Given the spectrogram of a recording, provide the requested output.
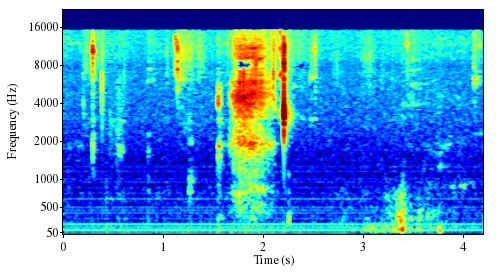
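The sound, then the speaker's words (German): Someone drinking from a water bottle: a soft plastic crinkle and hiss, a sharp click, then a few wet swallowing and mouth noises over a low steady hum. “Ich hatte das Gefühl, da kommt noch was, aber stattdessen höre ich nur eine Wasserflasche.”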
